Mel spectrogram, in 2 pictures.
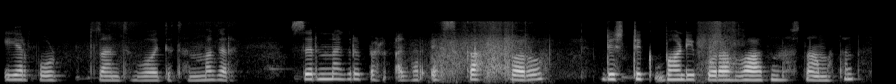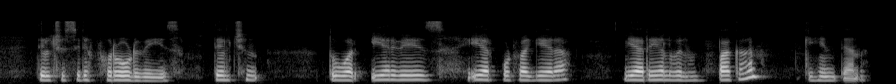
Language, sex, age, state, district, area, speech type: Kashmiri, female, 30-45, Jammu and Kashmir, Bandipora, rural, spontaneous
